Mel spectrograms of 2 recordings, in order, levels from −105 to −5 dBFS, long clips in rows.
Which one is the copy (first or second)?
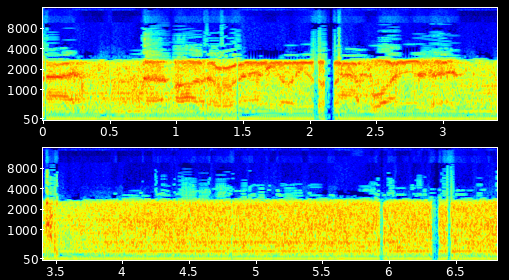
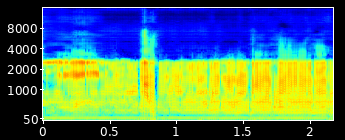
second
